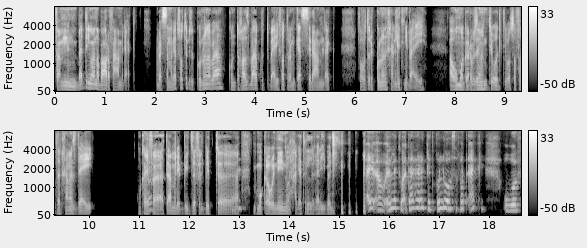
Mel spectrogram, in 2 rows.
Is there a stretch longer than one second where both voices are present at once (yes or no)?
no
